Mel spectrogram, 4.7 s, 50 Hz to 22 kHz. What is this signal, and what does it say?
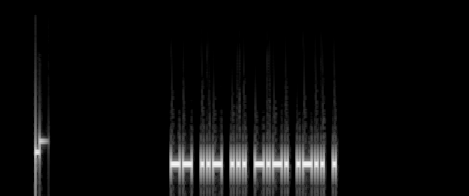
Morse code, heard as a keyed tone, about 40 wpm, 700 Hz. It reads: MUSCLE
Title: Six Letter Words - 40wpm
